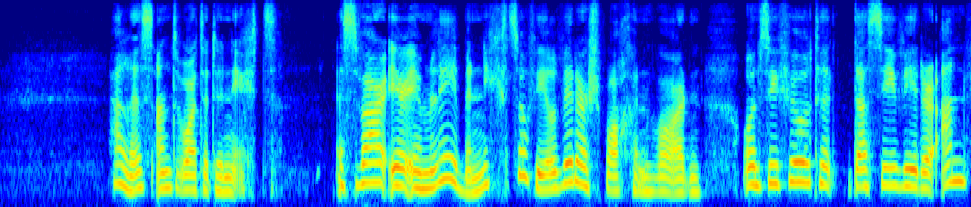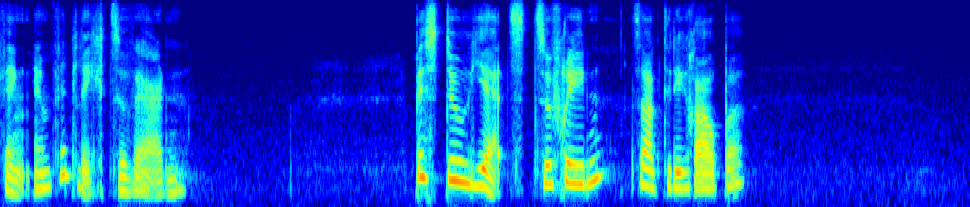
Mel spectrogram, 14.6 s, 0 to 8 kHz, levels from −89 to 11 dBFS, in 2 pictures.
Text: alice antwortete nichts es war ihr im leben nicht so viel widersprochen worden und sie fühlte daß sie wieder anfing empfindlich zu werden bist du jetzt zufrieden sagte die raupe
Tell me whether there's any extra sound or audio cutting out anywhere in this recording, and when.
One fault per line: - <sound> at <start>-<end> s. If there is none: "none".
none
